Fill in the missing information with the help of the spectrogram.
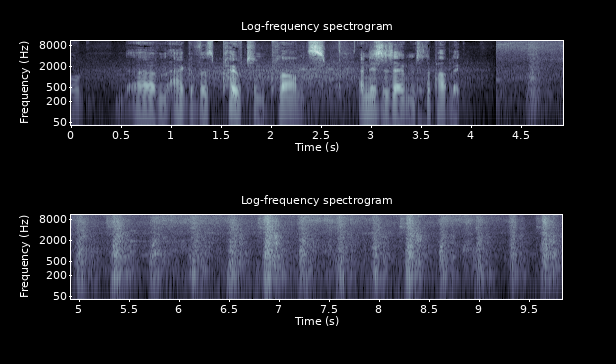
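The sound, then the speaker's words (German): A historic steam train slowly pulls away from the small Paynton station, its chuffs and hissing bursts of steam settling into a steady rhythm, after a few seconds of voices at the start. “Langsam setzt sich der historische Zug im kleinen Bahnhof Paynton in Bewegung.”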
